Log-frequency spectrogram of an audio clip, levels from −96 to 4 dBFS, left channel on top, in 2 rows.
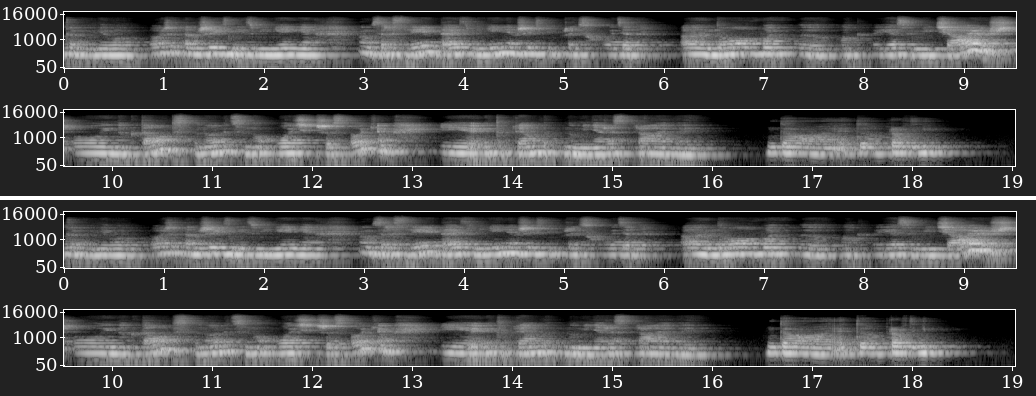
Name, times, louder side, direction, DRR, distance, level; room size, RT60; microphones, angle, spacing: voice 1, 0.0-5.8 6.2-15.9, left 2 dB, 65° left, -3 dB, 0.5 m, -27 dB
voice 2, 16.5-18.2, right 2 dB, 35° right, 2 dB, 0.4 m, -27 dB
2.5 x 2.2 x 3.7 m, 0.84 s
head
